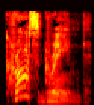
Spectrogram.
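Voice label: "cross-grained", British English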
